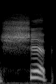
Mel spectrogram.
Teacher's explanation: the vowel sound in ship is produced with your tongue lower and more central in your mouth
